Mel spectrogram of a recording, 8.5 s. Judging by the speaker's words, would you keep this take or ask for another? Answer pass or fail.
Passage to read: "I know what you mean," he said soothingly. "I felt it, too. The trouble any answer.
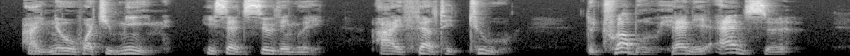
pass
